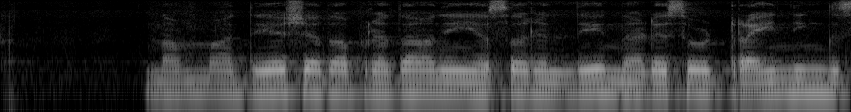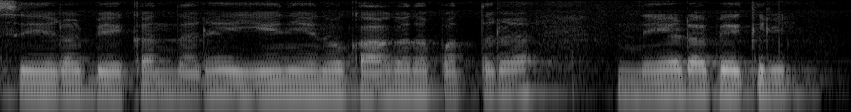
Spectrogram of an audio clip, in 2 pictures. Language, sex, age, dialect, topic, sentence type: Kannada, male, 41-45, Central, banking, question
